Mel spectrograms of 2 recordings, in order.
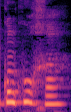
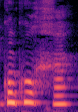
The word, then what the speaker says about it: concourras: ou concourir par exemple dans le futur de ces verbes vous allez prononcer un r double écoutez bien je courrai je courrai il acquerra il acquerra tu concourras tu concourras dans ces trois verbes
